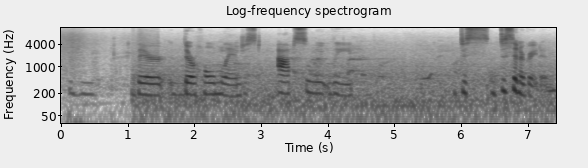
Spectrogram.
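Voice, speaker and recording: Over noticeable background noise and audible room echo, a woman speaks at a fairly slow pace in a medium pitch, with fairly even intonation and long, frequent pauses. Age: young. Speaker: university student. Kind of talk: interview.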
